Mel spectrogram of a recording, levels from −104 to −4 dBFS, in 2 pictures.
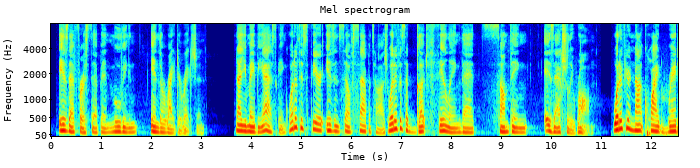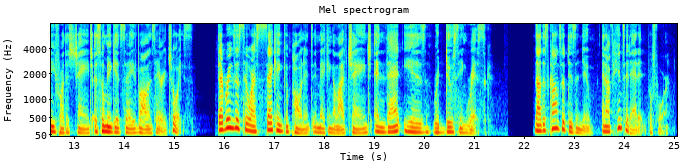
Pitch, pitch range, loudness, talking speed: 125 Hz, 110-150 Hz, -25 LUFS, 175 wpm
